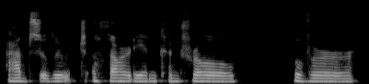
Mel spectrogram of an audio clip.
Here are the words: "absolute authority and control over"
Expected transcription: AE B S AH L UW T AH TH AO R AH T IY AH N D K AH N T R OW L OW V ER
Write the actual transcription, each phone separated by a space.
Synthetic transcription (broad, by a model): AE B S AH L UW T AH TH AO R AH T IY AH N K AH N T R OW L OW V ER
